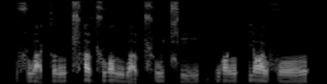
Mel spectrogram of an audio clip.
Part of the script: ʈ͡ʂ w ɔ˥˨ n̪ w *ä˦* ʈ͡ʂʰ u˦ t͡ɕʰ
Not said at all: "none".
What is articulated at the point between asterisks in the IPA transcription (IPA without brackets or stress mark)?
ä̰˨˩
